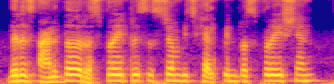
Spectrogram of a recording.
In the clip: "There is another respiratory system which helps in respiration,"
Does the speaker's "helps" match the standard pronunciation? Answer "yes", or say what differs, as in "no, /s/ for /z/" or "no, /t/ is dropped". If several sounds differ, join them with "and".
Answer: no, /s/ is dropped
